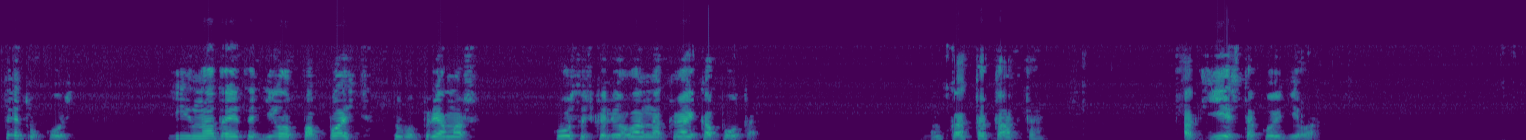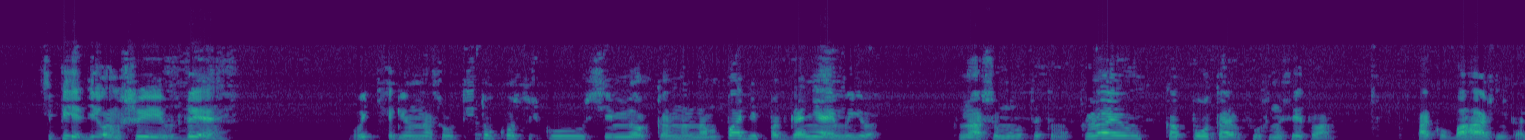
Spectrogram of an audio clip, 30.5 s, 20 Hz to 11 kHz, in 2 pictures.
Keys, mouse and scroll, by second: 0.1 shift+click, 2.1 KP_7, 3.8-7.1 drag, 7.5-9.6 middle drag, 10.8 KP_3, 12.1 shift+middle click, 15.1 click, 17.2 shift+d, 20.6 middle click, 22.1 KP_7, 24.1-26.3 drag, 27.6 shift+middle click, 29.2 KP_3.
